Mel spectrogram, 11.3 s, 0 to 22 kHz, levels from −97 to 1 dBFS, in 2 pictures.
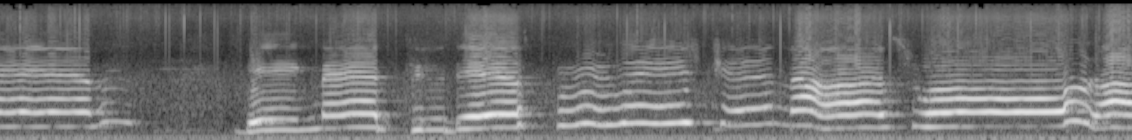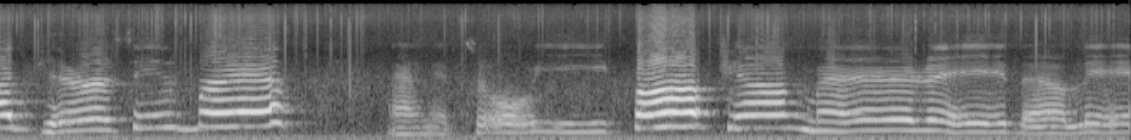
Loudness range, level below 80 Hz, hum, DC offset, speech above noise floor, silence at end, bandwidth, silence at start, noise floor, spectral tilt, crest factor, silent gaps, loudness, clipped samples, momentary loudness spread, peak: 3 LU; -44 dBFS; none; under 0.1%; 21 dB; 0 s; 19 kHz; 0 s; -39 dBFS; -3 dB/octave; 14 dB; none; -17 LUFS; under 0.1%; 18 LU; -4 dBFS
